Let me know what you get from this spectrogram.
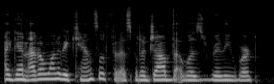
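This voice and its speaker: A woman's voice: mid-range voice, steady tone, rapid-fire, dark tone. A young woman co-hosting a podcast in casual chat, speaking chattily and often trailing off mid-sentence. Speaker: podcast co-host.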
